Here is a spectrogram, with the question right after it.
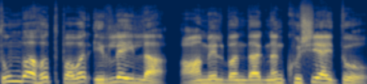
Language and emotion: Kannada, happy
